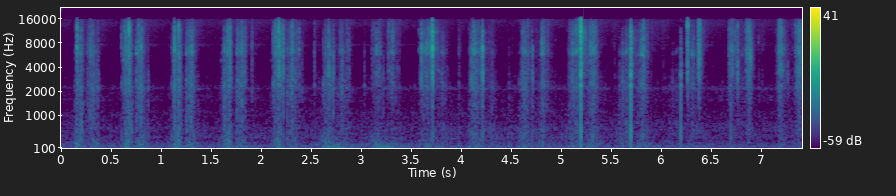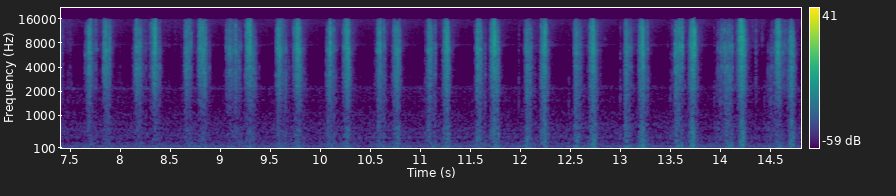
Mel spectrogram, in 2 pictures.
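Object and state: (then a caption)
Plastic mesh net sleeve being scratched. A long, hollow, flexible yellow-green plastic/foam mesh net sleeve is held in both hands with long nails and scrunched, rubbed and scratched close to binaural microphones. Quick, crisp crackles and scratches repeat at a fairly steady pace of about two per second, each one sharp and bright and dying away instantly. Underneath runs a constant low hum.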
